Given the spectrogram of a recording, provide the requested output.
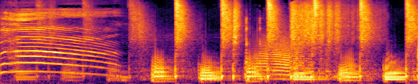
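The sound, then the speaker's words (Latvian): A child's high, wailing cry opens with a long sliding scream, then breaks into repeated sobbing bursts, loud, with no other talk. “Iedomājieties, ka bērni nu pat iekļēdzās.”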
